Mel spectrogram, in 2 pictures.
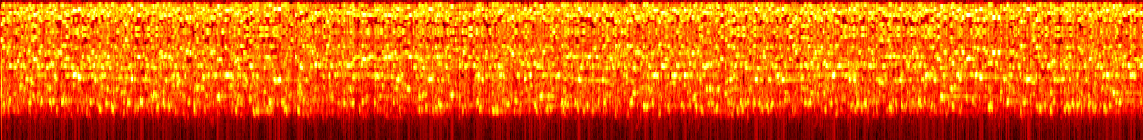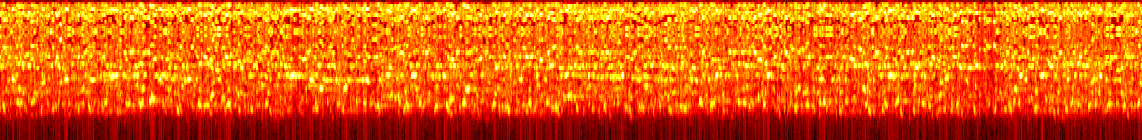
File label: Robot Computing Hi Pitc, communications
